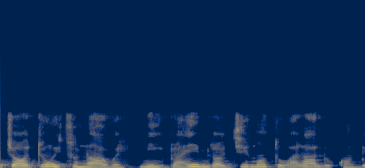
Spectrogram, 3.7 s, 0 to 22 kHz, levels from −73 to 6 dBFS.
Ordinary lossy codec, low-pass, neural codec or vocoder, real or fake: none; 7.2 kHz; codec, 44.1 kHz, 7.8 kbps, DAC; fake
